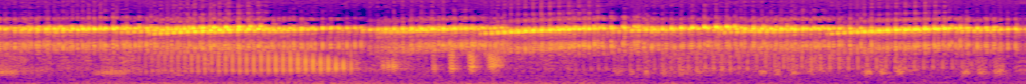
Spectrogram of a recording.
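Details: Frogs singing at dusk in spring among the ponds and lakes of Nebraska's Sandhills dunes: a dense, continuous high trilling chorus with overlapping pulsed trills, plus lower rapid croaking bursts from closer frogs.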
